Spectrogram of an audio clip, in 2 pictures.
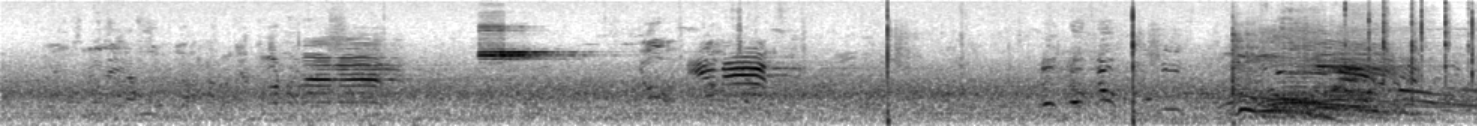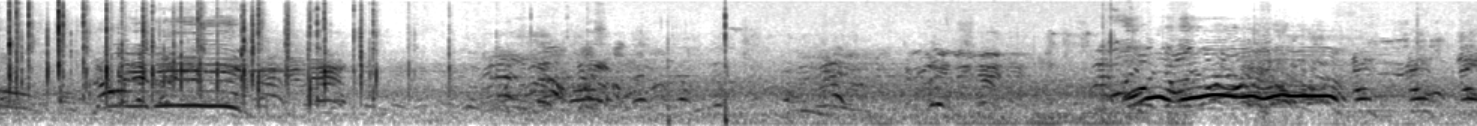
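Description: Scattered shouts from football players calling to each other on an open pitch, over a steady outdoor background hiss. A cluster of sharp knocks comes about eight to ten seconds in.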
